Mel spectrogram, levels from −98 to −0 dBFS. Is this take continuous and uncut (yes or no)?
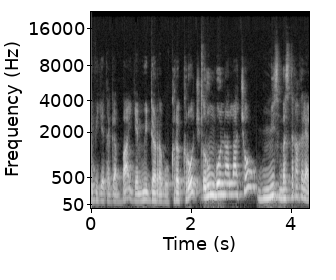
no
